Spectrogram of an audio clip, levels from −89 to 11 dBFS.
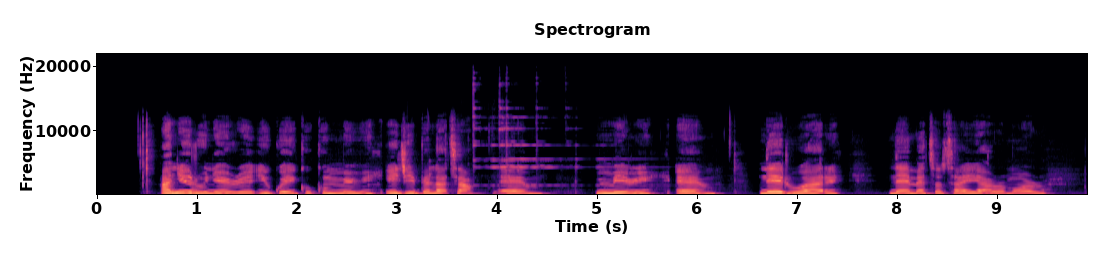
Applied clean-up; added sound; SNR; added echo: neural mask model RNNoise.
